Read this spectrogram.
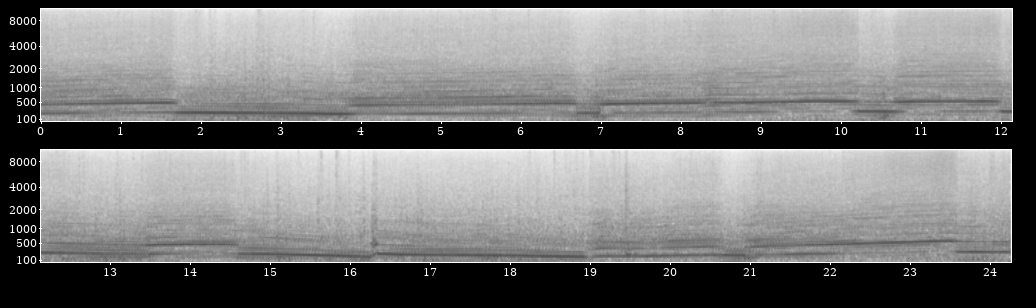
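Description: Tyres crunch and rumble over gravel.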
